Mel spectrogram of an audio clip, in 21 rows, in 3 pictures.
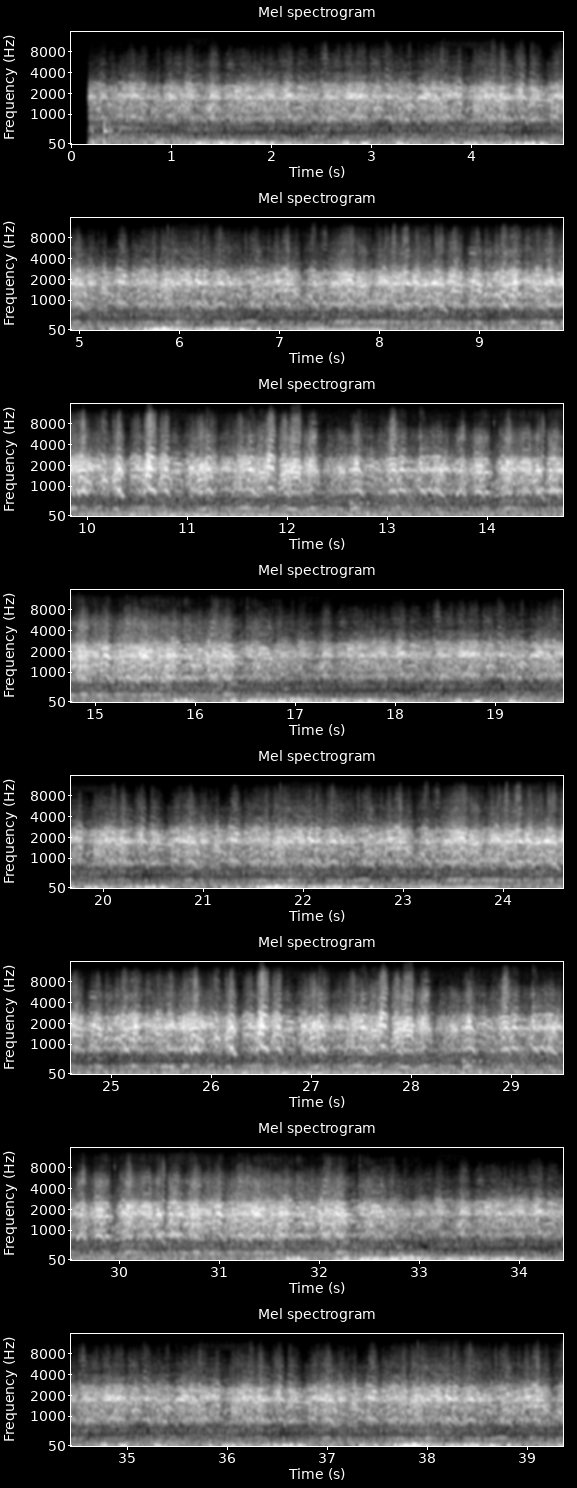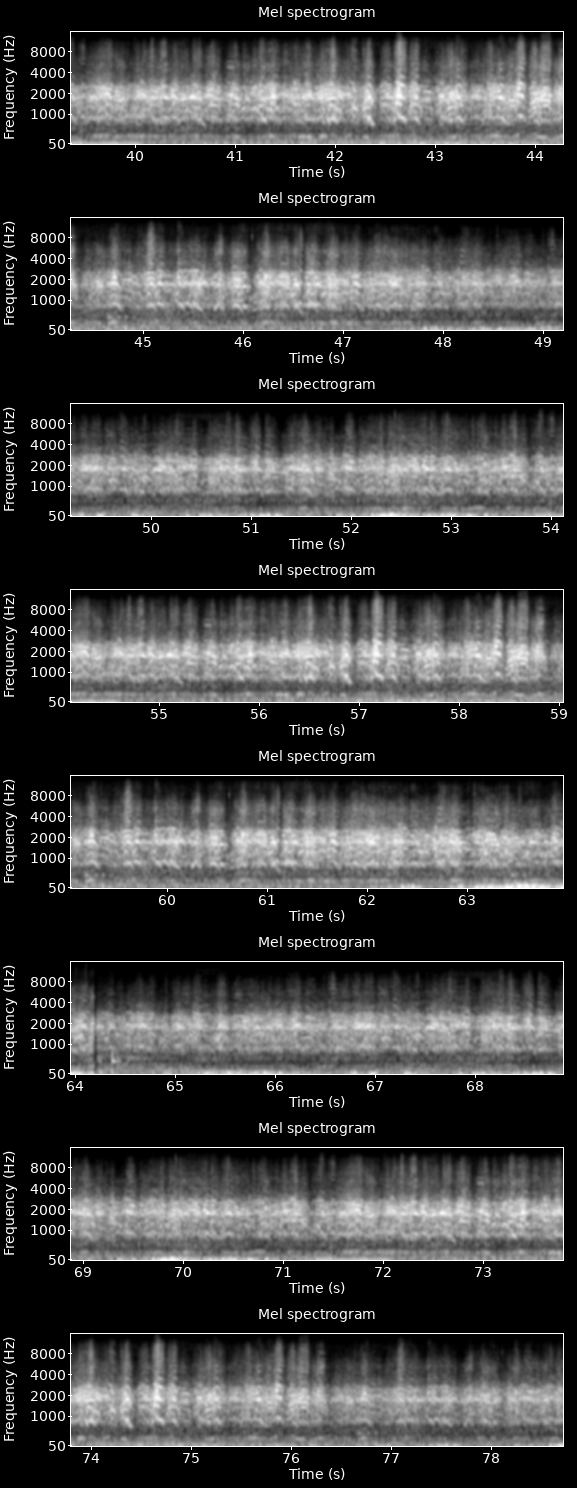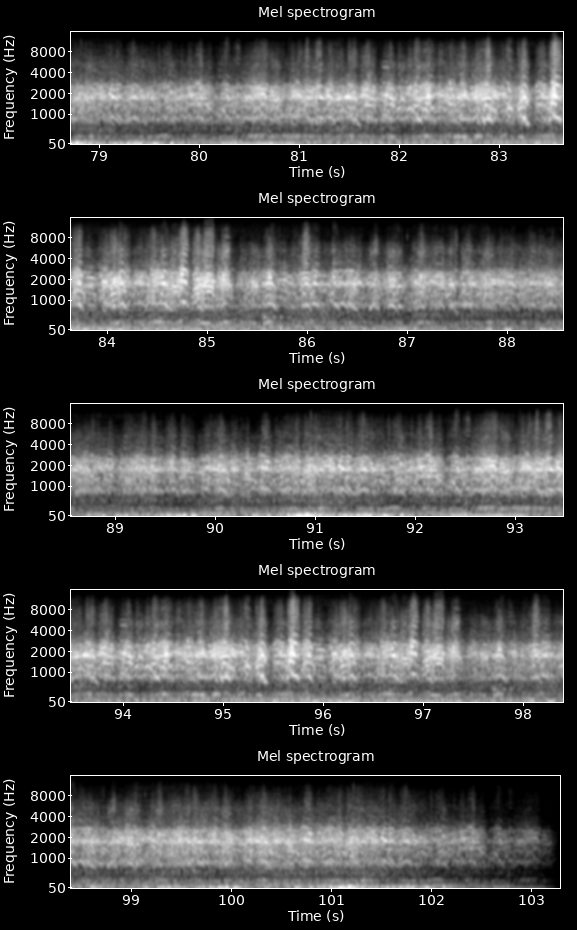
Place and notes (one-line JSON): {"title": "Hetlingen, Deutschland - Huge flock of Geese", "date": "2016-02-28 11:43:00", "description": "Geese swarming in the marshlands", "latitude": "53.59", "longitude": "9.64", "timezone": "Europe/Berlin"}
